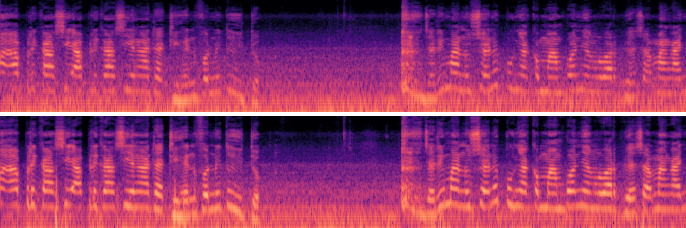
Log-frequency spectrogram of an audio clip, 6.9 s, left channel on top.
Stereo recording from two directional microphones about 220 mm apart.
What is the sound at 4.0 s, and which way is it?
Speech, 35° right (ahead or behind).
